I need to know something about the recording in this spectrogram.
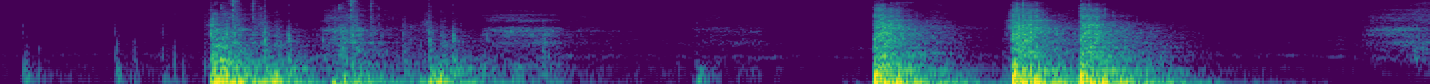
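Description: A girl bangs her fists hard on a wooden door.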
